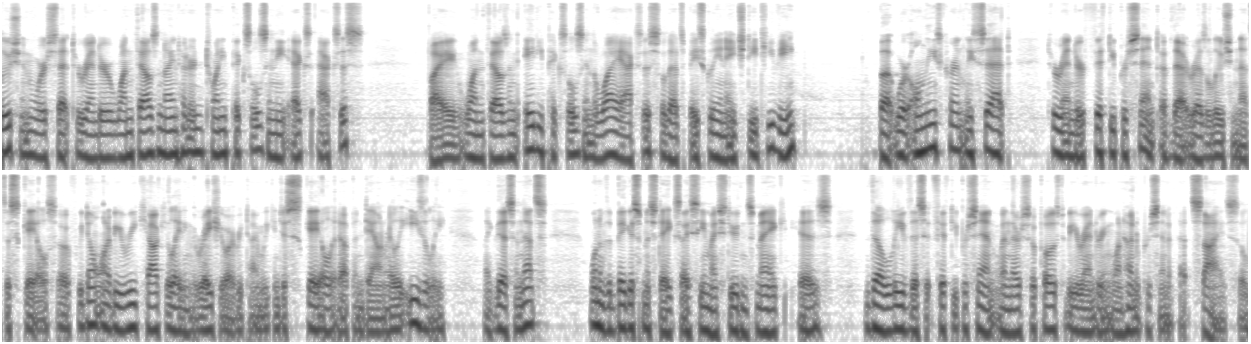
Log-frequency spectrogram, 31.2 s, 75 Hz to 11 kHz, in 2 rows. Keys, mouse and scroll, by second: 28.1 click.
